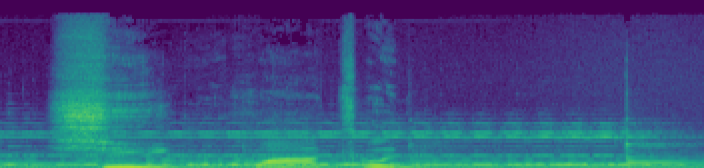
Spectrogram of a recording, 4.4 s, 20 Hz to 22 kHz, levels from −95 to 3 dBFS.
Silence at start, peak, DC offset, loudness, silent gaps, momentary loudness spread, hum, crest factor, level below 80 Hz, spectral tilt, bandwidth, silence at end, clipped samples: 0 s; -6 dBFS; under 0.1%; -22 LUFS; none; 12 LU; 50 Hz at -50 dBFS; 16 dB; -40 dBFS; -5 dB/octave; over 20 kHz; 0 s; under 0.1%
